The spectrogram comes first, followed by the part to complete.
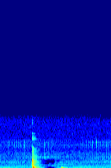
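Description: A single sharp knock about two-thirds of a second in, followed by a fainter low thud about half a second later, over a faint steady hum.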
